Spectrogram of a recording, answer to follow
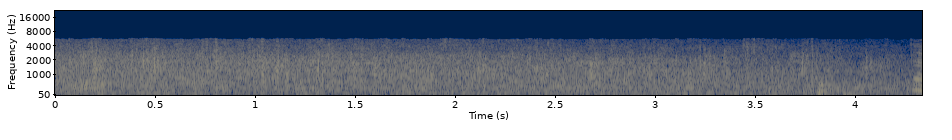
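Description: Audience applauding in a large hall, the clapping slowly dying away.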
